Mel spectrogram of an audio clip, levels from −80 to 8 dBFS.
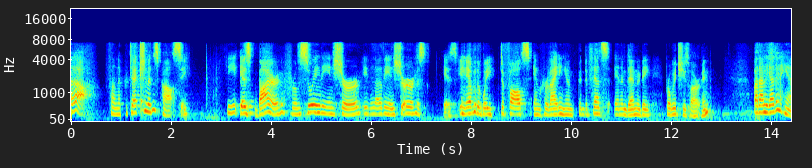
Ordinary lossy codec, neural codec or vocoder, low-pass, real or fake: AAC, 32 kbps; codec, 16 kHz, 0.5 kbps, X-Codec, HuBERT features, trained on balanced general audio; 7.2 kHz; fake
